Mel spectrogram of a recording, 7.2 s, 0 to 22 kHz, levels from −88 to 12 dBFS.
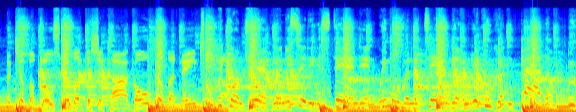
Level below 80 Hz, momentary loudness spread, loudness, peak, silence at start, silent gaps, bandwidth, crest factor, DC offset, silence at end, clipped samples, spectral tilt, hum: -18 dBFS; 6 LU; -13 LUFS; 0 dBFS; 0 s; none; 16.5 kHz; 12 dB; under 0.1%; 0 s; 0.6%; -6 dB/octave; none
